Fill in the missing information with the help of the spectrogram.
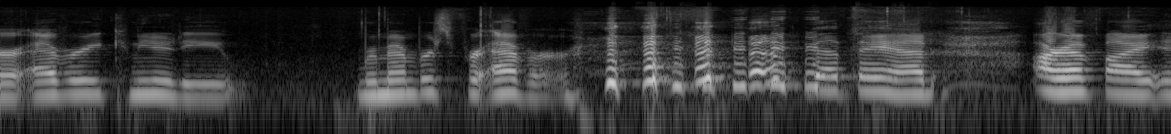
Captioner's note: laughing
